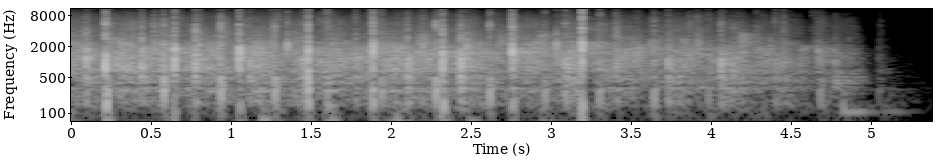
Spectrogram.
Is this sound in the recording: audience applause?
yes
